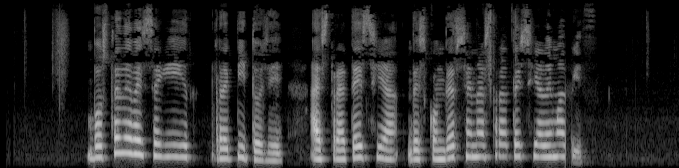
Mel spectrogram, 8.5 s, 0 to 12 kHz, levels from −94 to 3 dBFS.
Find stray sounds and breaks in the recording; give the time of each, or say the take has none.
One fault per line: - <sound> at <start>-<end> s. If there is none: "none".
- dropout at 7.1-7.1 s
